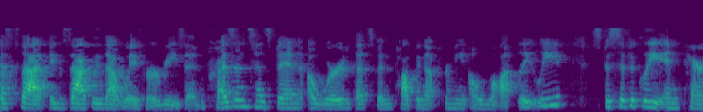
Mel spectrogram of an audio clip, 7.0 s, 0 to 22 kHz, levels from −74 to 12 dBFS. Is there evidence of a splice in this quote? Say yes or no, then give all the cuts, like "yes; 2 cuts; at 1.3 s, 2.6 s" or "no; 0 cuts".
no; 0 cuts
